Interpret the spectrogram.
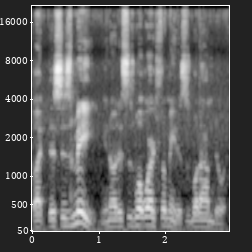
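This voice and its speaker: A man in his early fifties talking candidly to camera as a vlogger, halting and repeating "you know" constantly, swearing freely. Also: medium pitch, darkish tone, slightly rough, poor audio. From Cambridge. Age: 50s. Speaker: YouTube vlogger. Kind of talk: rambling candid talk to camera.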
